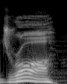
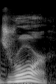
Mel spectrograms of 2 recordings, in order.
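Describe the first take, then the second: First: The word ends without an r sound. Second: The word ends with an r sound. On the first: The speaker calls it wrong. "I said every word wrong because I grew up in Jersey" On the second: The speaker calls it right. "was actually a drawer"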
